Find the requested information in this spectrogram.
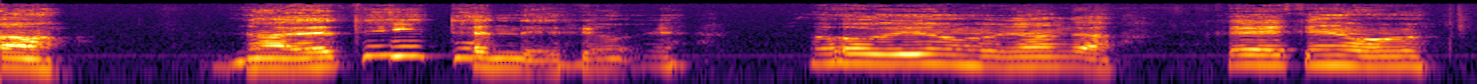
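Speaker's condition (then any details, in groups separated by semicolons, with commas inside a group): Cerebral palsy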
